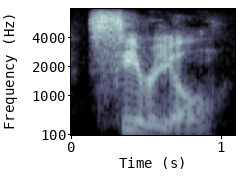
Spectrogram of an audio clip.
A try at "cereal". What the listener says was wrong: Get that L sound. Cereal.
